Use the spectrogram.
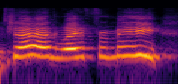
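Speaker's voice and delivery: high, drawn-out call; calling after someone. Acted. Po stuck across the street, high calling out. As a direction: call out to one getting away.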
